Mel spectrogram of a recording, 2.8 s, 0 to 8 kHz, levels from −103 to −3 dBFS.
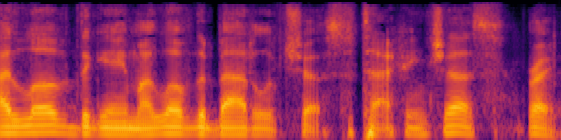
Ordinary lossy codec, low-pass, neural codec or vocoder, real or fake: MP3, 48 kbps; 7.2 kHz; codec, 16 kHz, 2 kbps, X-Codec, HuBERT features, trained on LibriSpeech; fake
